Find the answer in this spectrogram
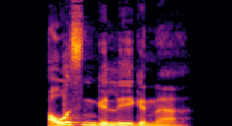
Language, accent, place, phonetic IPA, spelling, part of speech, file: German, Germany, Berlin, [ˈaʊ̯sn̩ɡəˌleːɡənɐ], außengelegener, adjective, De-außengelegener.ogg
- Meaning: inflection of außengelegen: 1. strong/mixed nominative masculine singular 2. strong genitive/dative feminine singular 3. strong genitive plural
